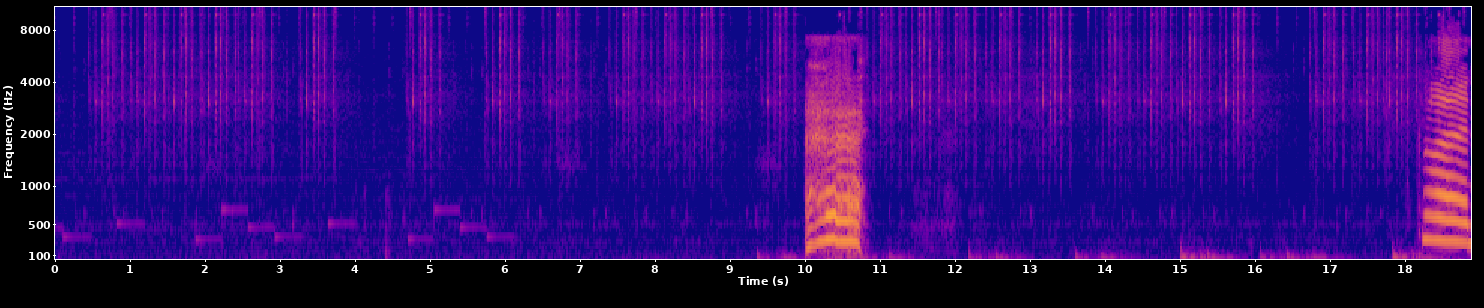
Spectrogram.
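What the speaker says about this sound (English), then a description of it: "Clicking randomly always works for me." Rapid mouse and keyboard clicking during a video game, in quick bursts of sharp clicks with short gaps, broken twice by a brief speaking voice.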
